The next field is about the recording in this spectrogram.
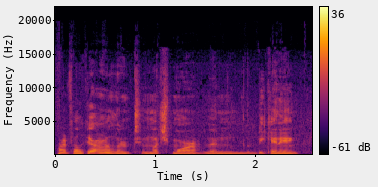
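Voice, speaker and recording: A man's voice: mid-range voice, quick pace, dark tone, muffled recording, a little hiss or hum. A man giving casual let's play commentary in a dry, laid-back way.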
